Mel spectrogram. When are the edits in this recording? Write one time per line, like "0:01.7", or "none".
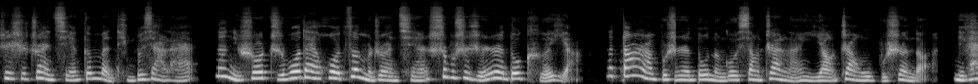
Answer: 0:06.7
